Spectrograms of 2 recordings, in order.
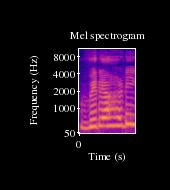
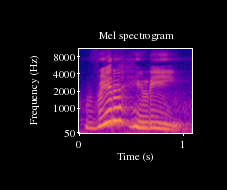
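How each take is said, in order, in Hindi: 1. ह के बाद कोई i स्वर सुनाई नहीं देता। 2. ह के बाद i स्वर सुनाई देता है। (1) "विरहड़ी गलत है" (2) "हा में ई की मात्रा का प्रयोग किया जाता है"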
